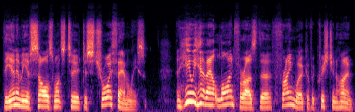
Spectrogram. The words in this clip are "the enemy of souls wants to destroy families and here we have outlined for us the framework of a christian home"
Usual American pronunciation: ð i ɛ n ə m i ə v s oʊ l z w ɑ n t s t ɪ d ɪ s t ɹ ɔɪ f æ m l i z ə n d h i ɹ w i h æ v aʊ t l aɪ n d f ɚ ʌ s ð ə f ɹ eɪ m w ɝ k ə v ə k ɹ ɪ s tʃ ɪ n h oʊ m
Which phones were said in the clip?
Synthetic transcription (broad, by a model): ð i ɛ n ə m i ə v s oʊ l z w ɑ n t s t ɪ d ɪ s t ɹ ɔɪ f æ m l i z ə n h i ɹ w i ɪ v aʊ t l aɪ n f ɚ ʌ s ð ə f ɹ eɪ m w ɝ k ə v ə k ɹ ɪ s tʃ ɪ n h oʊ m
